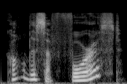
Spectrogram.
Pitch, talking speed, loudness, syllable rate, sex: 240 Hz, 190 wpm, -17 LUFS, 4.1 syllables/s, female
